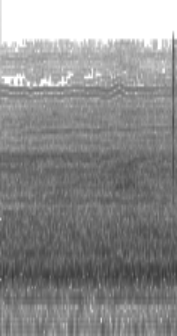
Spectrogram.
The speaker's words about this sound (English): Crowd on their feet.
